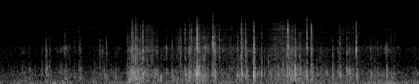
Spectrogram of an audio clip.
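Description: Large brown paper takeout bag rustling and crinkling as hands rummage inside it, with quick crackles loudest in the middle.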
